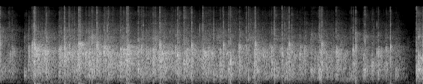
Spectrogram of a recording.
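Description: Steady applause from an AFL club's players and staff greets Brodie Grundy's introduction to the senior leadership group, dense and continuous for about four seconds before cutting off abruptly.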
